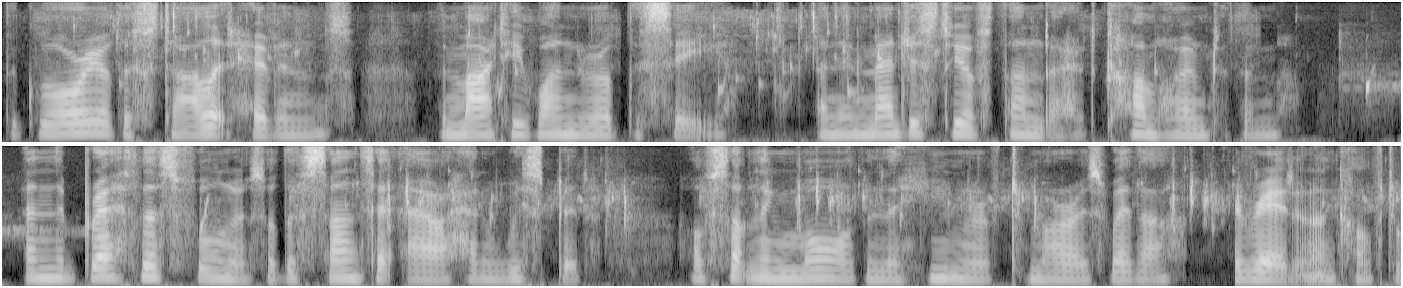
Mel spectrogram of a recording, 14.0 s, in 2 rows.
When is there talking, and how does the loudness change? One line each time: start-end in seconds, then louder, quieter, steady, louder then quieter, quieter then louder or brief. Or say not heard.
0.1-13.9 steady.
